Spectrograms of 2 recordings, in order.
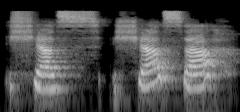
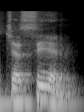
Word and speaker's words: Chasia: Shasa, kindly unmute. I hope I've pronounced your name correctly. Shesa. It's Chasir. Chasia, Chasia. Chasir. Okay, Chasia.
